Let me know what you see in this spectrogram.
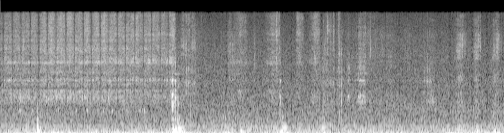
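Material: Copper.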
